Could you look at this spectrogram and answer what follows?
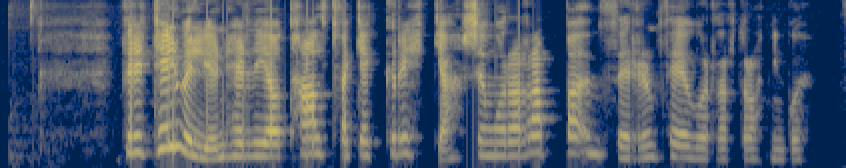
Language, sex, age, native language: Icelandic, female, 30-39, Icelandic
